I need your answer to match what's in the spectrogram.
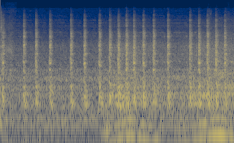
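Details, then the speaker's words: Honda Insight at auction, idling: sharp, evenly spaced ticks about five a second from a wobbling crank pulley, seen on inspection. The noise faded when the AC came on; the car has no power steering. "that noise is going away because the air conditioner came on that's a pulley guys"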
